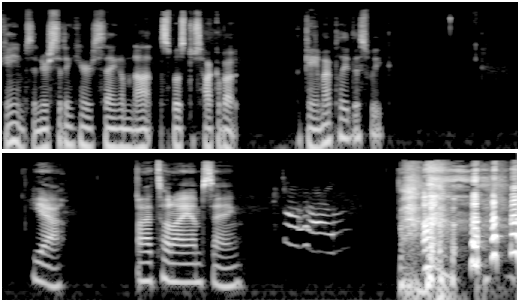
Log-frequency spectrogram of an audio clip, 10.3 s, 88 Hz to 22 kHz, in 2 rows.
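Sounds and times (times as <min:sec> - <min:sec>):
speech: 0:00.0 - 0:04.0, 0:05.5 - 0:05.9, 0:06.5 - 0:07.6, 0:09.1 - 0:10.0
cat meowing: 0:08.0 - 0:08.7
laughter: 0:09.2 - 0:10.3.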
